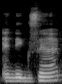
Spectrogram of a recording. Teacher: you have clubbed two words together so that your emphasis, your stress is on exams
